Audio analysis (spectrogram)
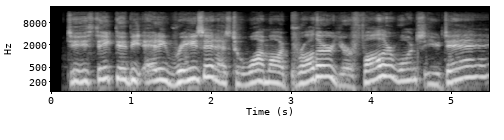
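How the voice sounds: Using a put-on character voice, a man speaks at a high pitch and a moderate pace. He hardly pauses at all.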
